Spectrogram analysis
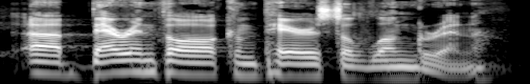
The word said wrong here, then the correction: Bernthal: Bernthal? – Bernthal?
